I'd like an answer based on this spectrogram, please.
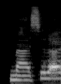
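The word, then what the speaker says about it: Nasra: सबसे पहले मेरा नाम सही तुम लोग प्रोनाउंस करना। वो गलत मत प्रोनाउंस करना। मुझे वो दुख देता है। नासरा इज माय नेम।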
